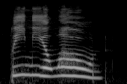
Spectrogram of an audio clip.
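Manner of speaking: very high, small, tiny creature voice. Narrating a hissing animal that speaks in Draconic: little voice. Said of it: "you hear a little voice say".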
